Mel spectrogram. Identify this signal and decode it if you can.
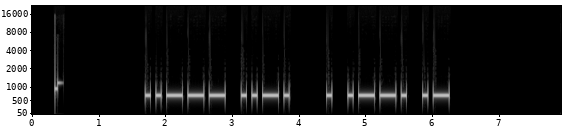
Morse code, heard as a keyed tone, about 15 wpm, 700 Hz. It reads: 2F EPA
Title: Field Day Exchanges - 15wpm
